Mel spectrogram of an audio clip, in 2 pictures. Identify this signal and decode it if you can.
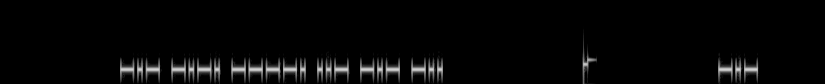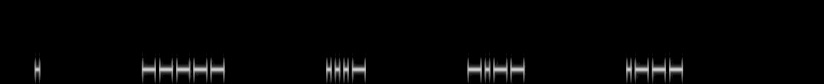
Morse code, heard as a keyed tone, about 28 wpm, spaced as for 12 wpm, 700 Hz. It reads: KC9UKD KE0VYJ
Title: USA Call Signs - 6 Characters - 8x Character Spacing - 28wpm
